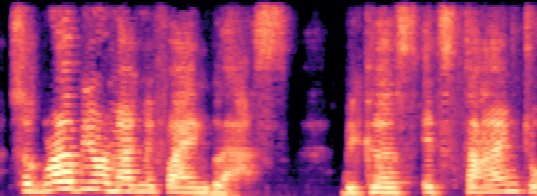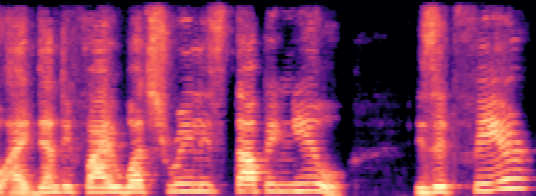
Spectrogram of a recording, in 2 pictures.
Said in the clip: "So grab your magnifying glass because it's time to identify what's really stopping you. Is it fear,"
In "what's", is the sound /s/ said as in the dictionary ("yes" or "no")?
yes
